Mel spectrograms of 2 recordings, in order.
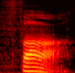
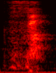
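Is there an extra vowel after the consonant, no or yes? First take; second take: yes; no. First: The consonant is followed by an extra uh vowel. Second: The consonant is said alone with no vowel. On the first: The speaker calls it wrong. "you're adding an uh sound" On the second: The speaker calls it right. "Keep them nice and clean"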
